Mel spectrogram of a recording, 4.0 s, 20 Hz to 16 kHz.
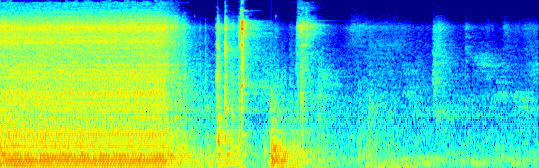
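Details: Juki LU-1510N-7 single-needle walking-foot machine with trimmers and auto foot lift, run fast on pedal: fast, even buzzing stitch rhythm for about a second, then winds down with a few clicks; normal smooth running.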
